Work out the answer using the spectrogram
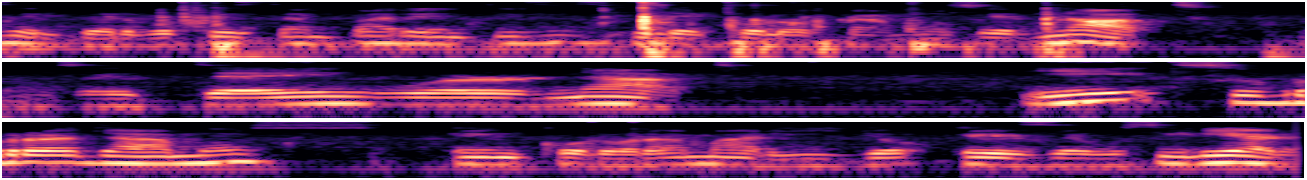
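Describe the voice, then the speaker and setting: A man's voice: medium pitch, warm tone, slight background noise, poor audio. A man teaching English grammar step by step in a screen-recorded lesson, often checking in with "ok?". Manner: patient step-by-step explaining, checks in with "ok?".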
